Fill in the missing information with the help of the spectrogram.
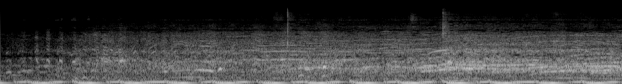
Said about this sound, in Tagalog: Ay si palakpak yun.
